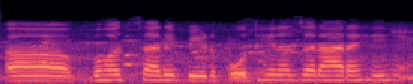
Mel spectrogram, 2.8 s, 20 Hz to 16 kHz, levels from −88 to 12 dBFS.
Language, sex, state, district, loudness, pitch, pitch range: Hindi, male, Madhya Pradesh, Dhar, -16 LUFS, 205 Hz, 195-215 Hz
